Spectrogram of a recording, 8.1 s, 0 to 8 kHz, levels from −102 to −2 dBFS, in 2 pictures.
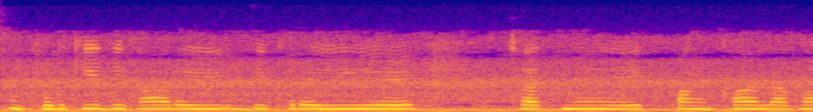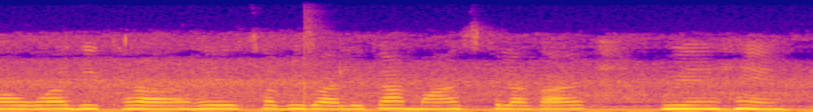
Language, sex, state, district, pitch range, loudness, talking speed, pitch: Kumaoni, female, Uttarakhand, Uttarkashi, 245-255 Hz, -14 LUFS, 155 wpm, 255 Hz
